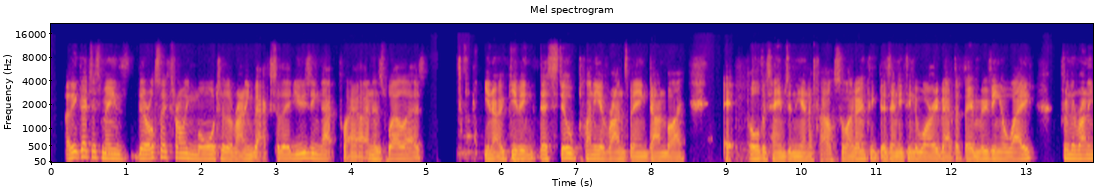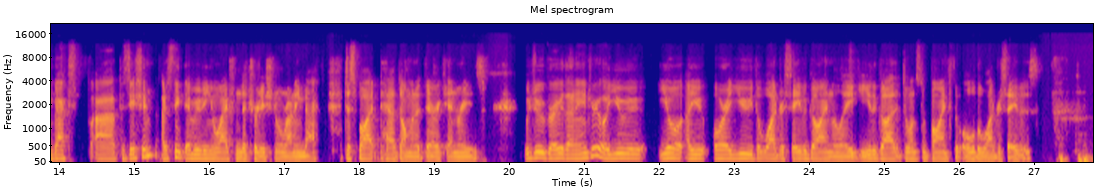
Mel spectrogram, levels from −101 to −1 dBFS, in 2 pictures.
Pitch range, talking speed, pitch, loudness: 105-125 Hz, 235 wpm, 110 Hz, -24 LUFS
